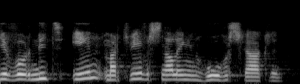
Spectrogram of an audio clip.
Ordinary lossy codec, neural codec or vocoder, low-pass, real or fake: Opus, 32 kbps; none; 7.2 kHz; real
